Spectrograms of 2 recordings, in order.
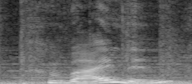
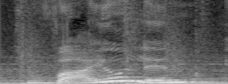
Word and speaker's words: वायलिन: वायोलिन इसका गलत उच्चारण है। इसे सही से बोलने के लिए बोलें वाय, फिर इसमें जोड़ें लिन, जोड़ते हुए बोलें वायलिन।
